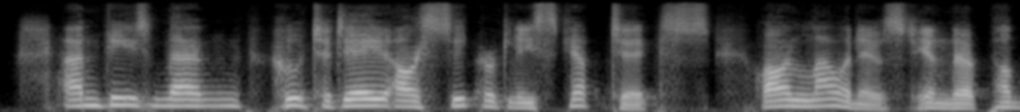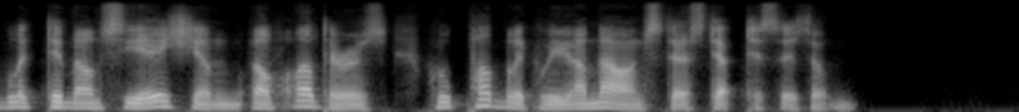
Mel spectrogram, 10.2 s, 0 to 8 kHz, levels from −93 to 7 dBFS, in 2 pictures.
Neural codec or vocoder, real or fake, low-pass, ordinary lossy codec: codec, 16 kHz, 0.5 kbps, FreqCodec, larger model; fake; 7.2 kHz; MP3, 64 kbps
